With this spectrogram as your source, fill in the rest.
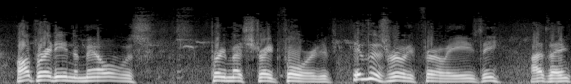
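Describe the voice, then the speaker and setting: There is noticeable noise in the background. A man talks over it at a moderate speed, his pitch variation ordinary. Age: 70s. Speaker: sawmill operator. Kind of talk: casual interview talk.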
